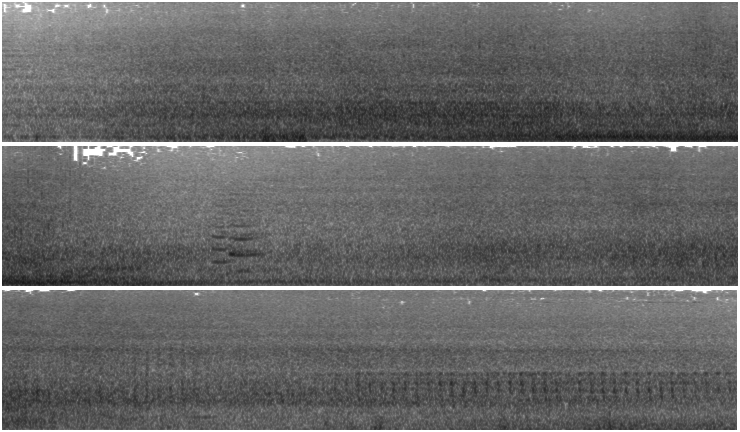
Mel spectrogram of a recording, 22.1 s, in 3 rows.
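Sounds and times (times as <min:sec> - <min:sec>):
train wheels rumbling on rails: 0:00.0 - 0:22.0
wheels clacking over rail joints: 0:11.4 - 0:22.0.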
